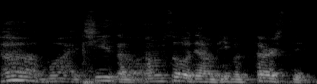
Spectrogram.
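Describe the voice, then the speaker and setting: A man's voice: mid-range voice, animated, measured pace, mellow, far from the mic, a little hiss or hum. A man playing himself in a comedy sketch, flustered and apologetic. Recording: echoey room, off-mic.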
